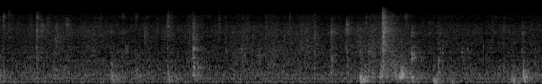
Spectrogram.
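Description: Scrambled eggs frying in an oiled wok, a low steady sizzle, with a few faint clicks and knocks.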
